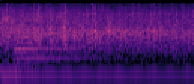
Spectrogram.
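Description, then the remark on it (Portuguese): A crowd applauds the Holy Spirit at a preacher's call, a dense, even wash of many hands clapping at constant loudness for two seconds, with a low electrical hum and a faint sustained keyboard tone underneath. “Dá uma salva de palmas para o Espírito Santo.”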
